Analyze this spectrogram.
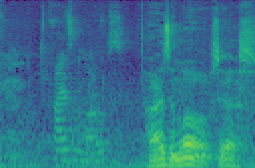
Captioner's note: voiceover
